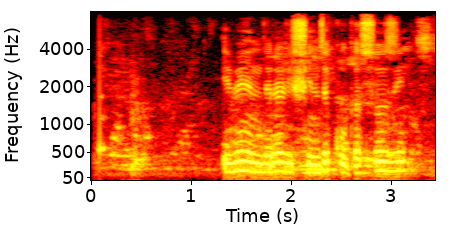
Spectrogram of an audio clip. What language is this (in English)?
Kinyarwanda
